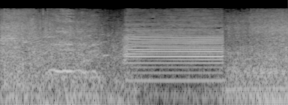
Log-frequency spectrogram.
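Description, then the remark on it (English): Huge lorries roar past on both sides of a car towing a horse trailer on a road, with a loud, steady, rumbling wash of engine and road noise, broken by one sustained blast of a truck's air horn lasting about a second. “Huge lorries thunder by them on both sides.”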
